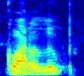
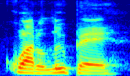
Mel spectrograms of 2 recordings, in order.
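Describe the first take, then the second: First: It uses the pronunciation used in Texas. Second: It uses a pronunciation not used in Texas. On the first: The speaker calls it right. "it's Guadalupe, right?" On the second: The speaker calls it wrong. "in Texas, it's it's not Guadalupe"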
